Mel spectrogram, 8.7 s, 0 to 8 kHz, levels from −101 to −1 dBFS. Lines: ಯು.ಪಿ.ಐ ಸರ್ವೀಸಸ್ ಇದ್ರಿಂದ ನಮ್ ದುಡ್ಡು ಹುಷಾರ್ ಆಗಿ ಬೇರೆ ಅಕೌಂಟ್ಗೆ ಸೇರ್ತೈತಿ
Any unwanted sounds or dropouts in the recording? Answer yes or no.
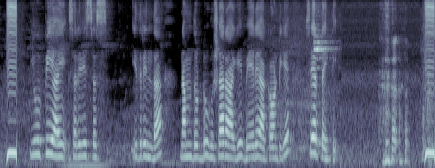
yes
